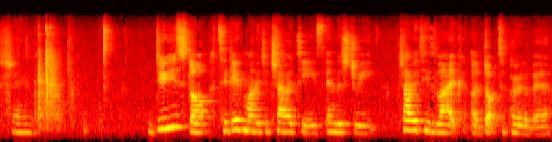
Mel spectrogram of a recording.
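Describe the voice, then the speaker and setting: A woman with a fairly high voice uses lively intonation, with long, frequent pauses and big swings in loudness. Noticeable background noise is present. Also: moderate pace. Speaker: YouTuber and interviewer. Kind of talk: casual talk to camera and interview questions.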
